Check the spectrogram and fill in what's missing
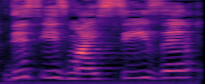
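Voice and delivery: slow, spaced-out proclamation; slow declaration. Real, not acted. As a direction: dictate it slowly for people to type. Dictating a declaration to type.

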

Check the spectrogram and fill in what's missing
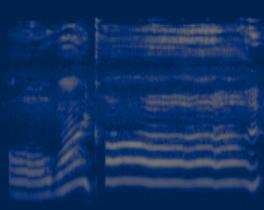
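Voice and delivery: very slow, high held notes; drawn-out exclamation. Real, not acted. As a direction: stretch every word out in a high voice. Reacting to game in play.

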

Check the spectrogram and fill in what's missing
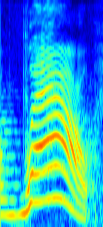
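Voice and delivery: plain reading voice

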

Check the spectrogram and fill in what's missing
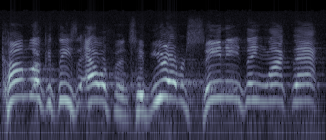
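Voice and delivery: high-pitched, acted-out amazement; excited schoolchildren calling. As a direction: call the teacher over like an amazed kid. Retold excited children calling teacher.

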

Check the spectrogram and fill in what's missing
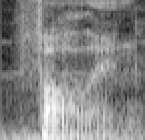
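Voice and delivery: ordinary delivery

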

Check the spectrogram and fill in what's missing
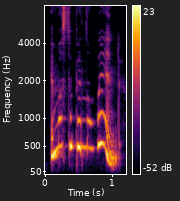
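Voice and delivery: quick reassuring parents; parents' voice. Acted. Parents dismiss worry.

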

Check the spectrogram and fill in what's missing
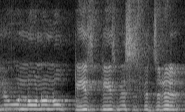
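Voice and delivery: high, pleading no no no; high-pitched pleading protest; flustered protest. Acted. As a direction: beg her to stop, flustered. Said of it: "ऐसे कहते हुए कहती है".

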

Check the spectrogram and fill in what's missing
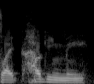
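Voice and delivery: ordinary delivery

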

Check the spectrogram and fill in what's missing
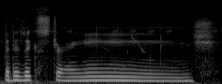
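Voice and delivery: long, lingering drawl on the last word; drawn-out musing. Real, not acted. Player puzzling over Lara's odd look, drawn-out musing. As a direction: stretch the words out very slowly.

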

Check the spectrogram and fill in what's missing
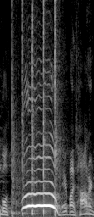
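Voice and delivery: very high, loud whoop; crowd cheer. Retold or imitated. Preacher imitating the crowd whooping for the walker.

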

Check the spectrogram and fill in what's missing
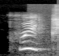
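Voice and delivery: a high loud creaking bed. A narrator's reading. Bed sound effect.

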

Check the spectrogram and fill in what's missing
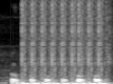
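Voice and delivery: loud hammed-up ho ho ho; hearty mock Santa ho ho; mock Santa laugh. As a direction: boom out a fake jolly laugh. Mock Santa laugh while gaming.

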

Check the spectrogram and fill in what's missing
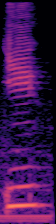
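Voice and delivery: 一 held high and level; first tone. Shown as a demonstration. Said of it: "it's usually first tone".

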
